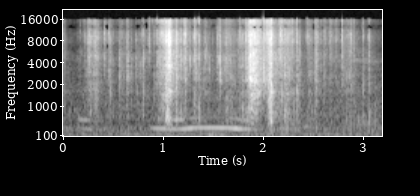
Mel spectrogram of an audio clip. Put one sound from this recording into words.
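A foil card wrapper tears open.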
